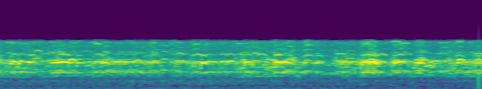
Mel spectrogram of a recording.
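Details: Crowded geese on a half-frozen lake give a constant chorus of nasal honking, individual calls rising briefly above the mass.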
